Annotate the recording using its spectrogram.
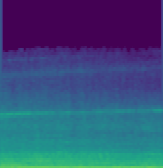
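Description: Heavy truck driving by: a steady low engine drone with road noise.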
